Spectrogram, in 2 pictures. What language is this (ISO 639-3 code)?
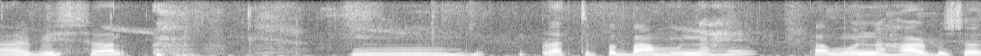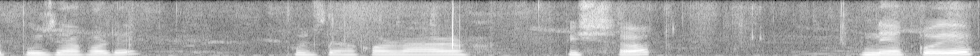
asm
